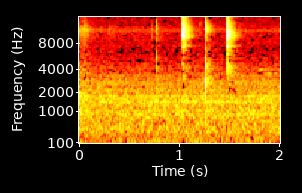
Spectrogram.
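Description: Three quick, sharp little clicks about a quarter second apart, from a hand-held garage-door remote key fob being handled and its buttons pressed.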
